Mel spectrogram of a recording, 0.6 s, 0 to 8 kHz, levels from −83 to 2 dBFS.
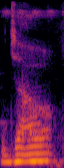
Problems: constant background noise, continuous background conversations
